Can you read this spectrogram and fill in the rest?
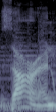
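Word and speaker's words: Zorran: Fun fact, the character of Zarin was named so because it rhymes with Moran.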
